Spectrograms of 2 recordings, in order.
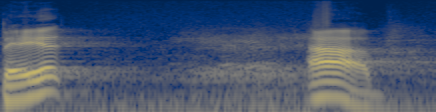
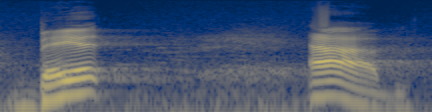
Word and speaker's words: Beit Ab: It was centered around what is called the father's house, and in Hebrew that's called the Beit Ab. So let's say it, Beit Ab. Beit Ab. So that's spelled B-E-T and then A-B. So Be'et-Ev, Father's house.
